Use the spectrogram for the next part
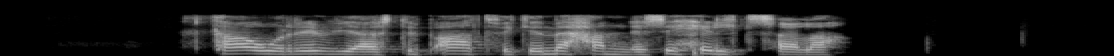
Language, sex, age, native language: Icelandic, female, 20-29, Icelandic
